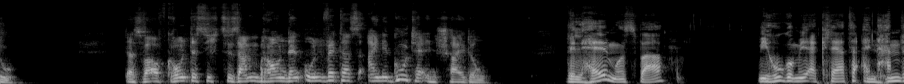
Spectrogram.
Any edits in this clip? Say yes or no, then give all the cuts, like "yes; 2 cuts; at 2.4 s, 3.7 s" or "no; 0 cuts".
yes; 1 cut; at 5.5 s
